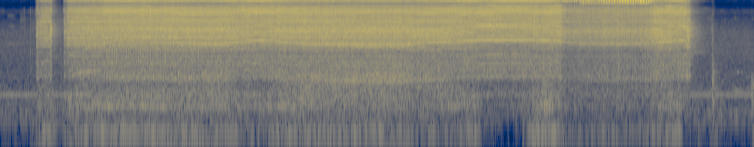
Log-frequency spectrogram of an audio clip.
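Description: Handheld power drill boring a hole through a wooden spar, the bit guided by a hardwood drill block. It starts with a brief stutter about a second in and then runs steadily, its whine dipping slightly as it loads up. It turns rougher and more uneven near the end and stops just before the close.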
